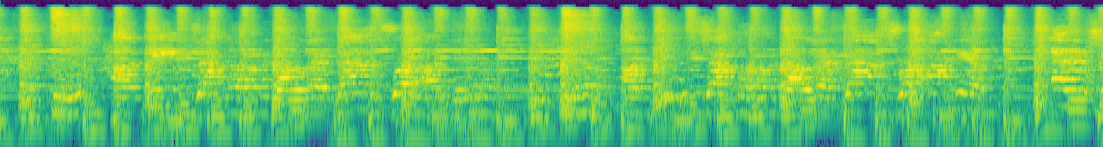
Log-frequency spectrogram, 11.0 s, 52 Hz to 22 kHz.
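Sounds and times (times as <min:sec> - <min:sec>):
drum kit beat: 0:00.0 - 0:11.0
live rock band playing: 0:00.0 - 0:11.0.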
